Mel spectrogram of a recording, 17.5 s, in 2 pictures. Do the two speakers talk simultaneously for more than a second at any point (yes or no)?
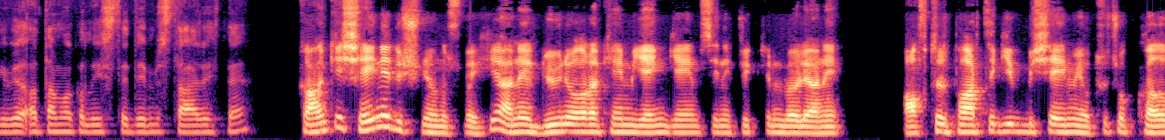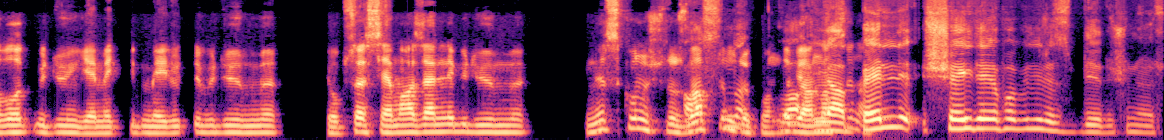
yes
